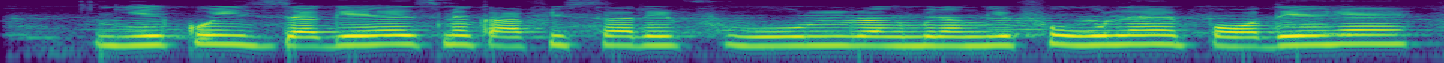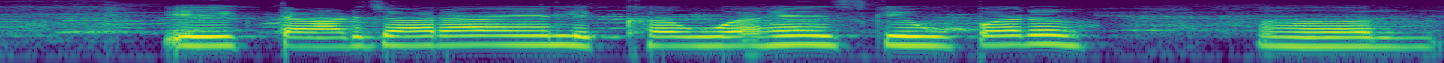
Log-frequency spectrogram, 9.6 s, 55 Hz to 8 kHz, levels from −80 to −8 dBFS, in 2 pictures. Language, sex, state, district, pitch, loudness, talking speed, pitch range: Hindi, female, Punjab, Kapurthala, 230 Hz, -14 LUFS, 155 wpm, 220-240 Hz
